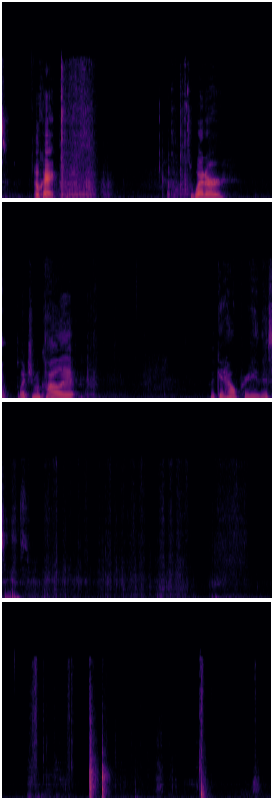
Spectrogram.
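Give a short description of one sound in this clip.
Stiff paper cards rustle and tap on a table.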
